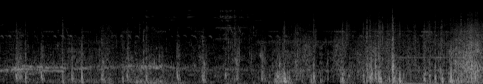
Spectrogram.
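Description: In the Red Dead Redemption 2 video game, a ridden horse clip-clops along in a steady, even hoof rhythm, close and moderately loud, with a faint ambient background behind it.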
